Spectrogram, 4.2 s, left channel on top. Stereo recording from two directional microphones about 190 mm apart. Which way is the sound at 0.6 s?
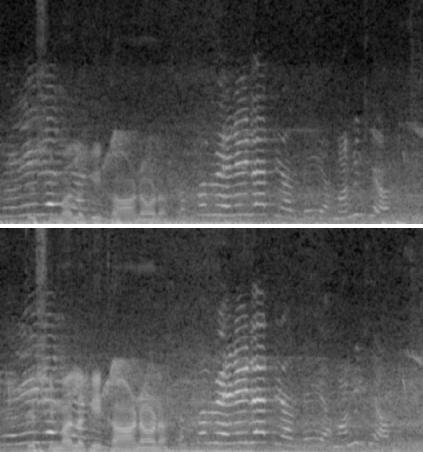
Centre (ahead or behind).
